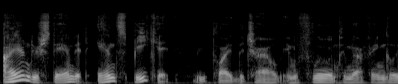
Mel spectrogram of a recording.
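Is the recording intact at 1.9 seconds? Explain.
Yes, at 1.9 s the speech is intact, with no dropout, click, distortion or other fault to be heard there.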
